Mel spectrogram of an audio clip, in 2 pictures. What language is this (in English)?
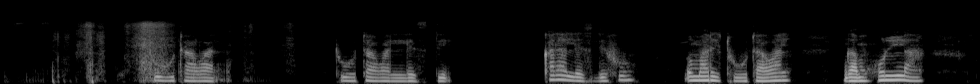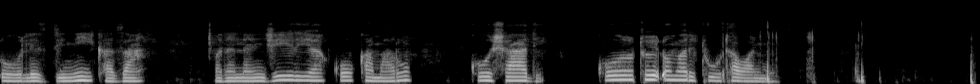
Fula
